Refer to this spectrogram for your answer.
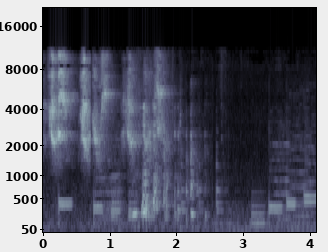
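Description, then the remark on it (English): A bird screams from the top of a tower in a series of harsh, raspy, harmonic squawks, loud, repeating in uneven bursts with brief gaps and no talking. “You're just screaming by yourself on the top of the tower.”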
